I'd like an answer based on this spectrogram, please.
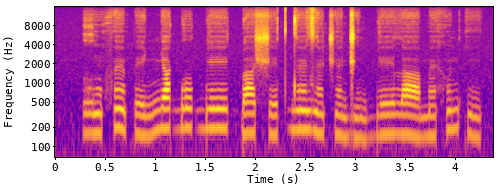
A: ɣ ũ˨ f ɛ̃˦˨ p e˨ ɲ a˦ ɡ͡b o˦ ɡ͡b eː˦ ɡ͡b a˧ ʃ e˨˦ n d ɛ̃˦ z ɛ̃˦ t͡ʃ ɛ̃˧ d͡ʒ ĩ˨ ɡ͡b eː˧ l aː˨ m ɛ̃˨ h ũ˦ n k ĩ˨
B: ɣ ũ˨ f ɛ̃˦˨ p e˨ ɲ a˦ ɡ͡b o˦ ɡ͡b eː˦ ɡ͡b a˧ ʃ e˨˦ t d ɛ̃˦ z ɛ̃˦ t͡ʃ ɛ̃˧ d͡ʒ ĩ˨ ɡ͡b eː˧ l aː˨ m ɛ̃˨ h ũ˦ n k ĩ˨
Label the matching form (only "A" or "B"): B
